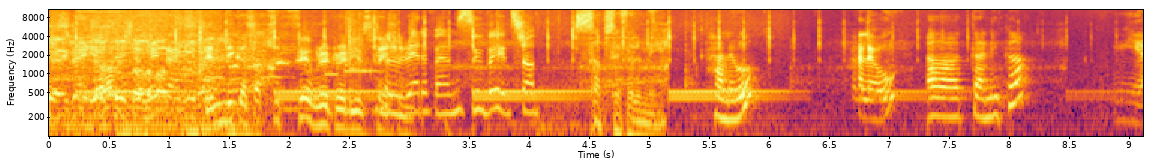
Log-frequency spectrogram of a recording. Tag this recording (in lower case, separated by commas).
speech, music, radio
